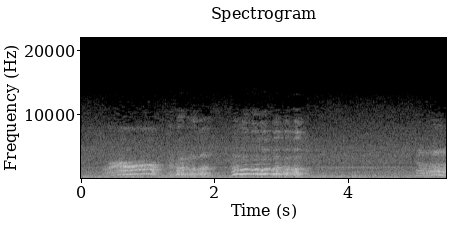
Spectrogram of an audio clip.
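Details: Amazon parrot kept as a pet, imitating an evil laugh it picked up within a week: two main bursts of rapid, raspy 'ha-ha-ha' syllables, each about a second long, then a shorter burst, indoors with a low background hum.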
